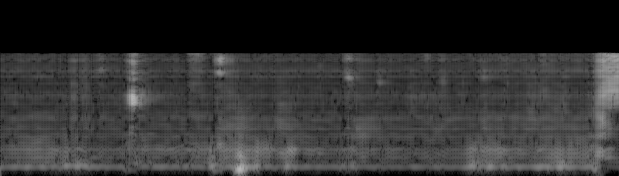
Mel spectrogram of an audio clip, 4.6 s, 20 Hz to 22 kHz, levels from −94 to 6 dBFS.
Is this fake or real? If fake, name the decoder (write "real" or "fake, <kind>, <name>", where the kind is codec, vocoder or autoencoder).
fake, vocoder, BigVGAN v2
